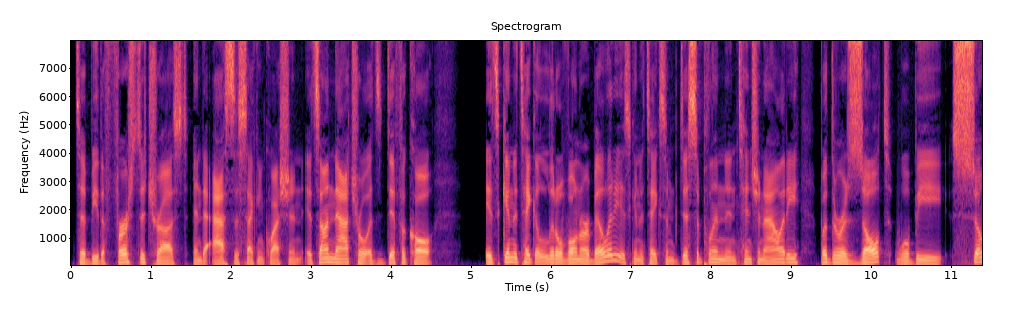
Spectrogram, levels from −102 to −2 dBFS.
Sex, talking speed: male, 195 wpm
